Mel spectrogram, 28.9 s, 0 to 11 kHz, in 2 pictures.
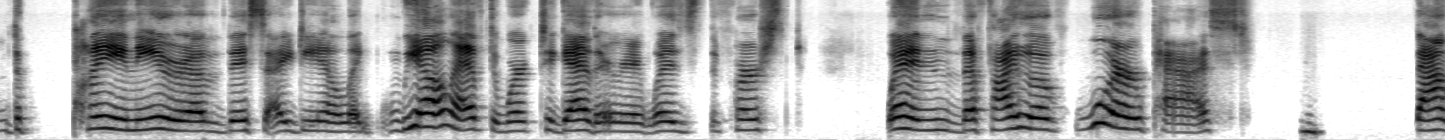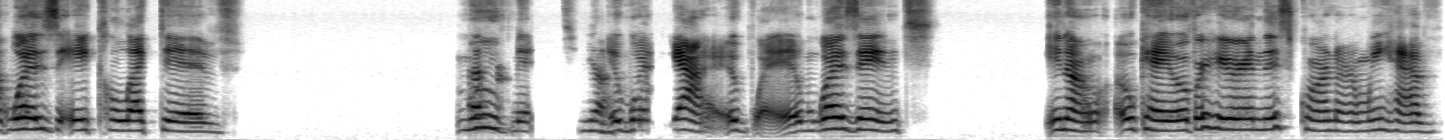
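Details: Ataxic dysarthria in a woman with Friedreich's ataxia, a rare, genetic, progressive disease, diagnosed around age 16 in 1990 with genetic confirmation around 1999-2000; real speech, and she reports voice issues.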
